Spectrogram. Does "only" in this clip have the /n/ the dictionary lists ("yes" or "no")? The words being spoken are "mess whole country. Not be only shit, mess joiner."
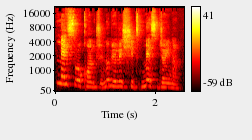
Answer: no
